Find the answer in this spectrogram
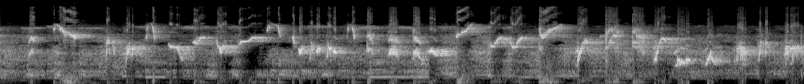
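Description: A Bali myna sings a nonstop, varied stream of clear whistles, sharp chirps and harsh chattering notes, rising and falling quickly with barely a pause.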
